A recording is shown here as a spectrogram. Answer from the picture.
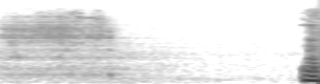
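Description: Mostly silence: a faint, short hissing rasp for under a second at the start, then dead silence until a man starts speaking again at the very end.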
